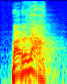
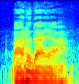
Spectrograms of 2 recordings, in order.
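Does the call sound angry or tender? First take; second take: angry; tender. First: The name is called sharply, in a scolding tone. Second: The name is called gently, in a pitying tone. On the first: The caller wants to scold the listener. The speaker calls it wrong. "혼내시려고 부른 걸까요? ... 이랬습니까? 그런 거 아니죠" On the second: The caller feels sorry for the listener. The speaker calls it right. "너무 안타까우셔서 부르신 거예요"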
